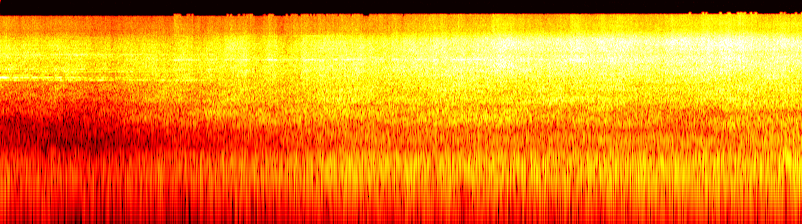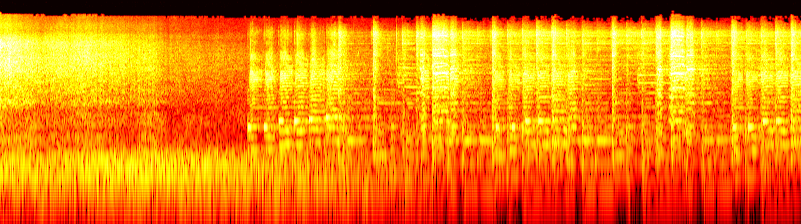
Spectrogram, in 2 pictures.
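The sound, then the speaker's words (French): An Air France Caravelle jet airliner takes off with a loud, sustained engine roar that swells over the first stretch, then turns into a harsher, pulsing whine in the final seconds. “La piste est libre, vous pouvez décoller. Virage à gauche après le décollage. Caravelle Air France compris, virage à gauche après décollage, nous alignons et décollons.”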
